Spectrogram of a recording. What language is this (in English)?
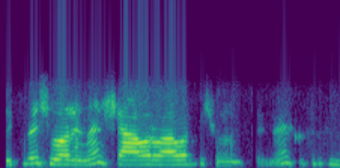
Kashmiri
